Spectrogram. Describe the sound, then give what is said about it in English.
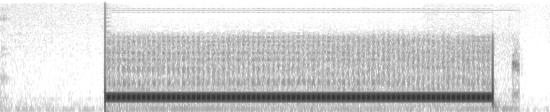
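A steady, loud telephone dial tone hums for about two seconds, starting and stopping abruptly with clicks, followed by a faint brief click, as someone places a phone call to a friend's mother at her work. “I triple dog dare you to get your mom on the phone right now”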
